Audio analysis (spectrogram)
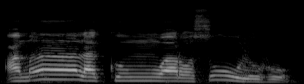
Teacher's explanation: Kalau mim sukun bertemu dengan semua huruf hijaiyah selain mim dan ba, maka bacaannya itu adalah izhar syafawi, dan jelas bacanya itu tanpa disertai dengan dengung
